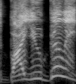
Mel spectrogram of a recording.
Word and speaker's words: Bayou Billy: a all right it's by you Billy time oh my God by you Billy yeah okay wait how do you spell it b-a-y-o-u Billy well like like on the Bayou and we'll start with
